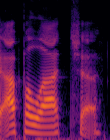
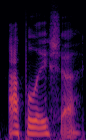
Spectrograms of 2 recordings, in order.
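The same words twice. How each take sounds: First: It is said the way Appalachian locals say it. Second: It is said in an Indiana accent.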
